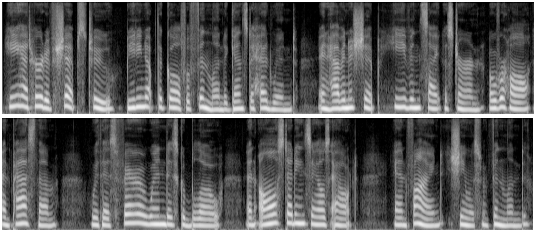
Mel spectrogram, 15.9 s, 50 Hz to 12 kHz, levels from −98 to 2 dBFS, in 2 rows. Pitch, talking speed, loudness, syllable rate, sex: 225 Hz, 175 wpm, -14 LUFS, 4.1 syllables/s, female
